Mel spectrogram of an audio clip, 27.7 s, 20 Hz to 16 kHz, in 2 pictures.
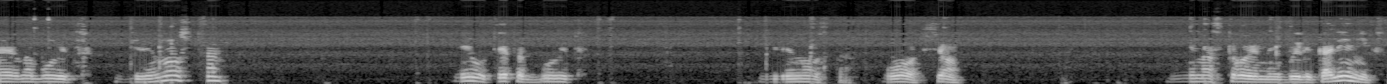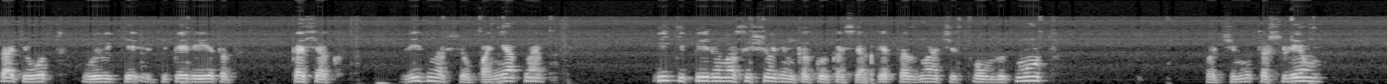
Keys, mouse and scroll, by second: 0.3-2.1 drag, 4.1-5.7 drag, 5.9-8.5 drag, 9.5-10.7 middle drag, 11.2-11.9 middle drag, 12.1-12.7 shift+middle drag, 15.7-17.3 middle drag, 18.2-18.6 middle drag, 18.9-19.3 shift+middle drag, 21.3-23.6 drag, 24.2 click, 25.6-26.8 drag, 26.9-27.7 middle drag.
